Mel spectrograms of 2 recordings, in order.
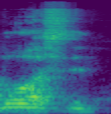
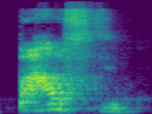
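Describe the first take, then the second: First: Said in the usual way. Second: Boston said the Boston way, broad first vowel; Boston accent. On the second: Shown as a demonstration. Mimicking how Bostonians say the city, Boston accent. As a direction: show Boston in a local Boston accent. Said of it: "That's how they talk".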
